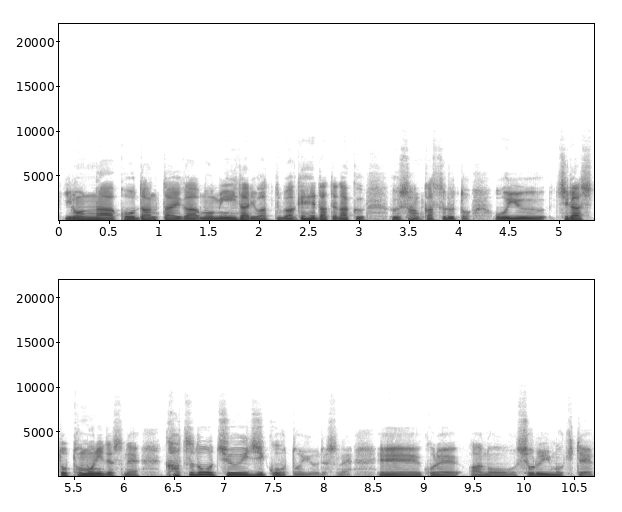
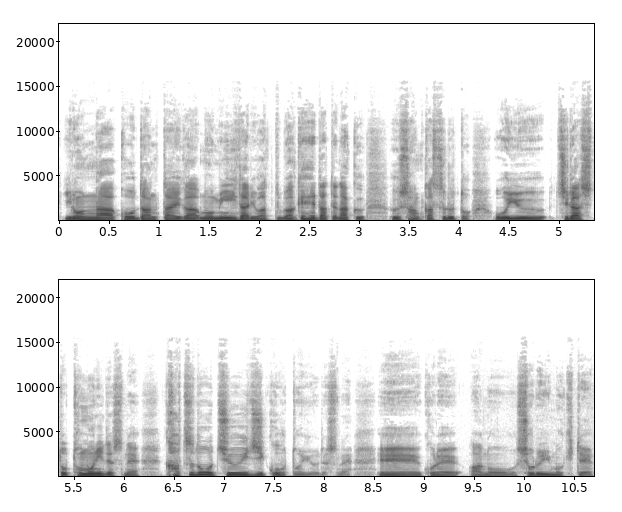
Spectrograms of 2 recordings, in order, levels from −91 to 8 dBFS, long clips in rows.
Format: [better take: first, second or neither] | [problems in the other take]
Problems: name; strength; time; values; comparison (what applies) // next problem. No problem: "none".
second | muffled; slightly; fading above 3.5 kHz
